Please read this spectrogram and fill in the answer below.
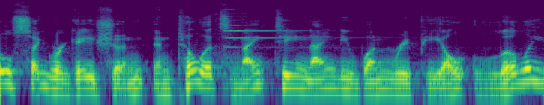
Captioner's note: bell dinging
